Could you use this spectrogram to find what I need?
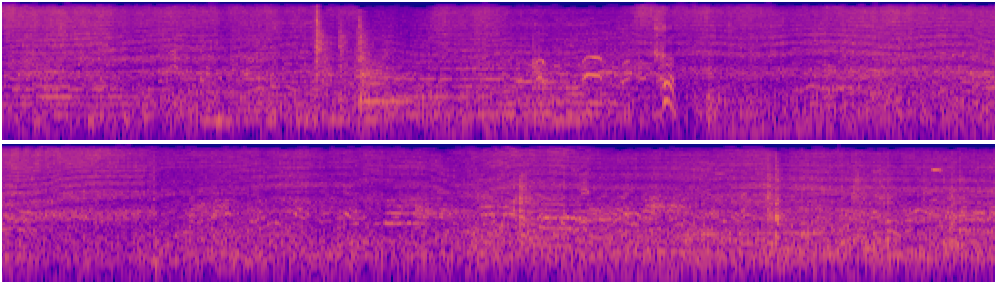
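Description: A crowd of men chatters outdoors nearby.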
